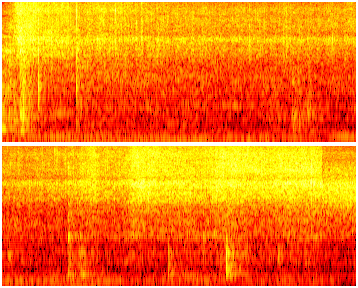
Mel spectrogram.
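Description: Banana stem frying in oil with turmeric, a steady close sizzle and hiss with occasional scrapes and knocks as it is stirred, swelling louder toward the end.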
